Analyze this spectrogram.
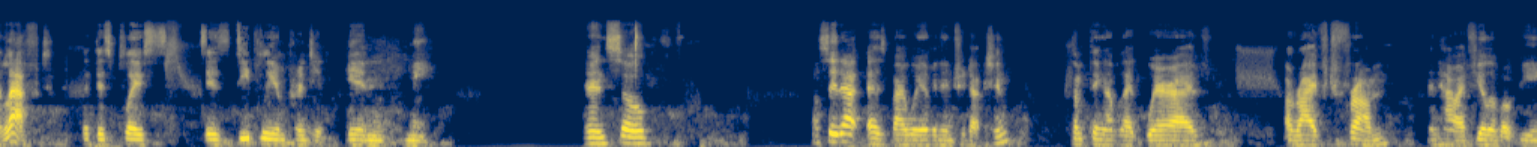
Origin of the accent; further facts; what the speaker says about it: Vancouver, British Columbia, Canada; I was born in Vancouver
